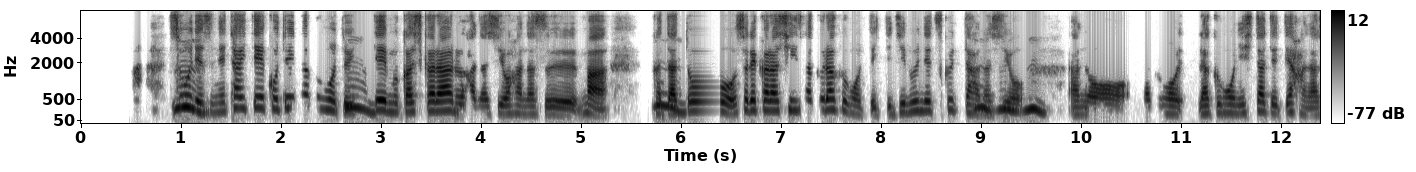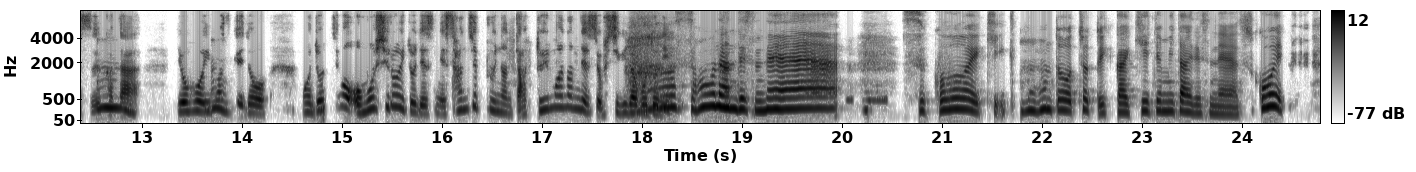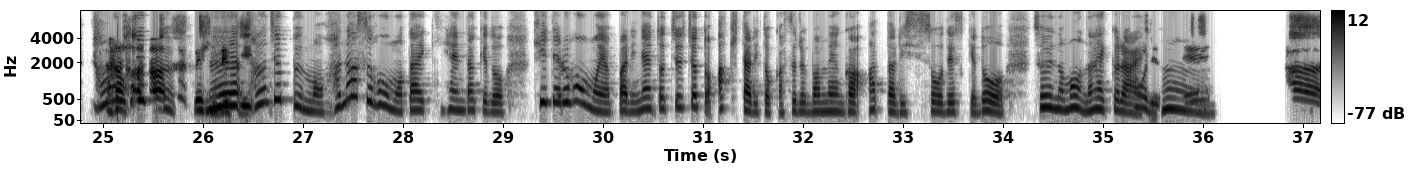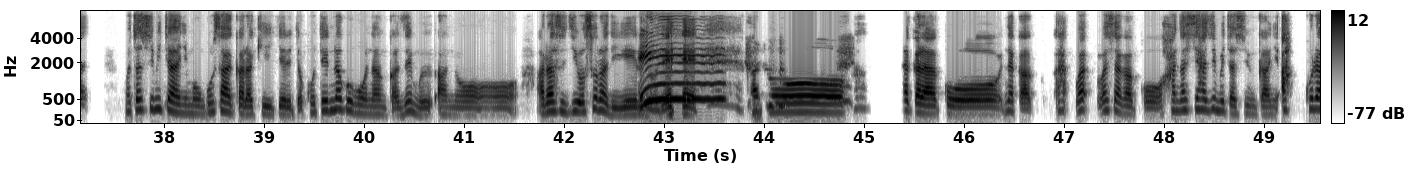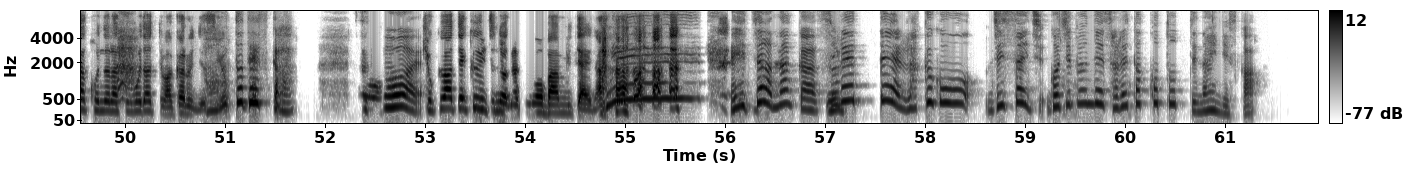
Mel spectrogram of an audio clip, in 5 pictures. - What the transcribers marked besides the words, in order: unintelligible speech; laugh; laughing while speaking: "言えるので"; surprised: "ええ！"; chuckle; gasp; laugh; other noise
- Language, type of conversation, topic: Japanese, podcast, 初めて心を動かされた曲は何ですか？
